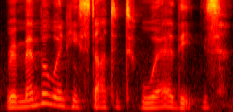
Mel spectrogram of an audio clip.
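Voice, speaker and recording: Gravelly, wistful woman ghost hunter. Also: deep voice, normal speed, warm tone, a little hiss or hum. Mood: fond, teasing. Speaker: video game character. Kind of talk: cinematic game dialogue.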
